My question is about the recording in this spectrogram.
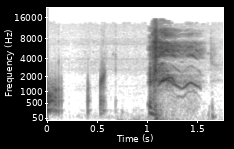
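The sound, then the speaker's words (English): A stomach growling: a few short gurgly blips, then a longer, louder warbling groan that wavers in pitch before fading, with no talking. “Because, you know, you're sitting there and you're sitting on the sofa with your wife and her stomach is doing this.”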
